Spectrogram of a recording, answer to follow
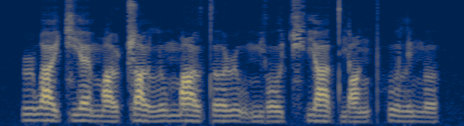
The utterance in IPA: ɻ w a˥˨ ɪ̯ t͡ɕ j ɛ˥˨ m ɑ˨˦ ʊ̯ ʈ͡ʂ ɑ˥˨ ʊ̯ l u˥˨ m ɑ˥˨ ʊ̯ t̪ ɤ˦ ɻ ṵ˨˩ m j o˨˦ ʊ̯ t͡ɕʰ j ä˥˨ t̪ j ɑ˨˦ ŋ pʰ u˥˨ l i˥˨ ŋ ɤ˩

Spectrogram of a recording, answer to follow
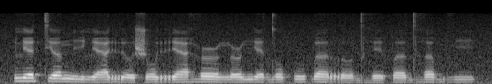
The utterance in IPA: lʲ ɛ˦ tʲ ɜ˦ n i˨ lʲ æ˨˦ rʲ ɤ˨ ʃ o˦ rʲ æ˦ ɦ ə˞˦˨ n ə˞˦ nʲ ɛ˦ d o˦ p u˦ ɓ ɜ˦ r ɤ˨ dʱ e˨ p ɜ˦ dʱ ɜ˦ bʱ i˦

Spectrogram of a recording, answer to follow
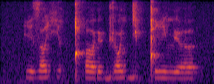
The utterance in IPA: k i z ʌ ç ʌ ǃʰ ʌ ɾʲ ʌ ɡʲ ɔ lʲ ɟ ɨ ǃ i lʲ ə

